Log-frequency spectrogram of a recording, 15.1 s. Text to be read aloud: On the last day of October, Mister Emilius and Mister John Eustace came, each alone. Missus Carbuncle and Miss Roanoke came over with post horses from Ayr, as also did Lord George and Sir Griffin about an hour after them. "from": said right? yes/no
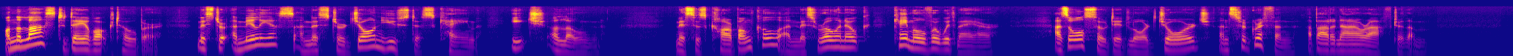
no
